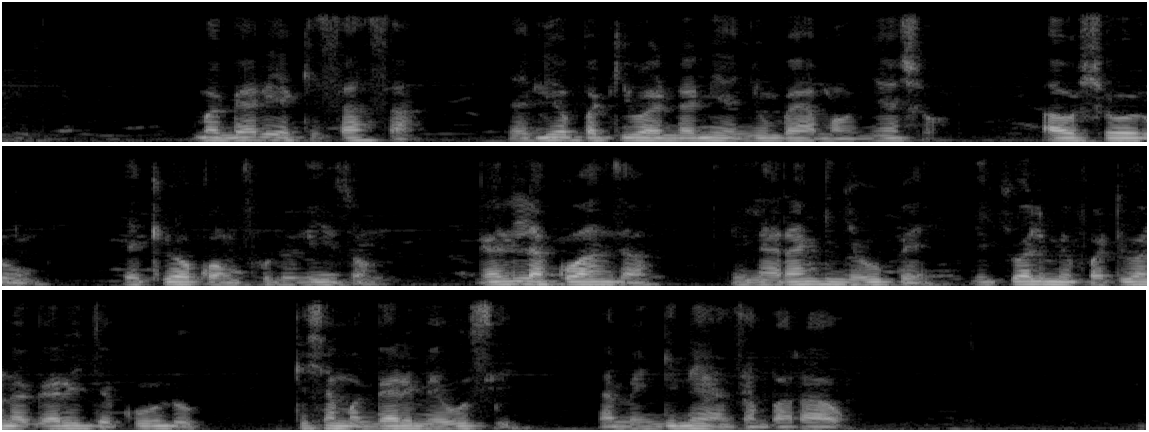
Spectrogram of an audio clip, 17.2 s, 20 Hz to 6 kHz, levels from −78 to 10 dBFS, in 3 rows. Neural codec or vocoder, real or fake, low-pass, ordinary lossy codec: none; real; 5.4 kHz; AAC, 48 kbps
